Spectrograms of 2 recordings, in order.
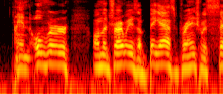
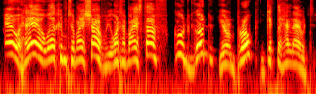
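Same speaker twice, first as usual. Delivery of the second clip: high, loud eager shopkeeper; hammed-up merchant patter; shop merchant; 6 semitones higher, 5 dB louder than usual. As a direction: greet customers big, then dismiss them. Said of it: "you know the shop merchant".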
